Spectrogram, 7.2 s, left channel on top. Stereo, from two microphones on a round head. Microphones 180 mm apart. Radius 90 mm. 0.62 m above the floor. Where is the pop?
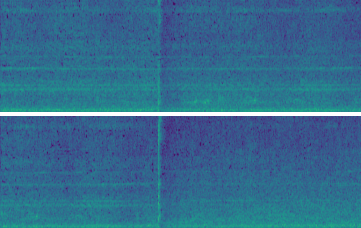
25° right (ahead or behind), 1.0 m.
